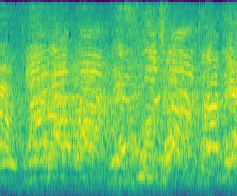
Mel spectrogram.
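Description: A crowd of protesters shouting a chant together, many voices overlapping loudly and continuously.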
